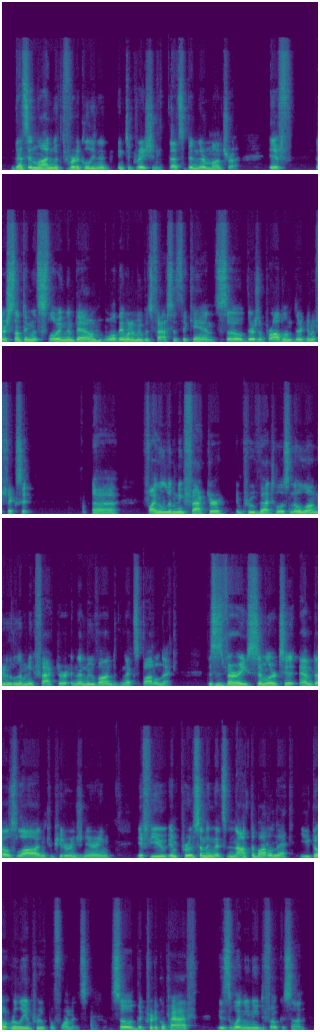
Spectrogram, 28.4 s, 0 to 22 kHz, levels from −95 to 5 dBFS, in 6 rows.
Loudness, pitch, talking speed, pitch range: -25 LUFS, 140 Hz, 200 wpm, 130-160 Hz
